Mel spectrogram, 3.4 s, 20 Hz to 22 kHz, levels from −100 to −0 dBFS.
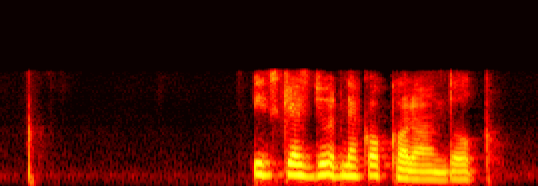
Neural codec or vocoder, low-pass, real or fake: codec, 16 kHz, 1.1 kbps, Voila-Tokenizer; 5.4 kHz; fake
